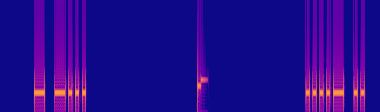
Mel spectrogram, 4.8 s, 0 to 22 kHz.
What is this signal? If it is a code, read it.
Morse code, heard as a keyed tone, about 28 wpm, 700 Hz. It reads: T B 4 I
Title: Two Challenging Letter-Number Combinations 28wpm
